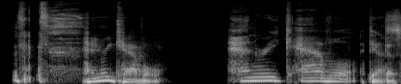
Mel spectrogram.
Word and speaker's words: Cavill: Henry Cavill. I think that's how you pronounce it.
